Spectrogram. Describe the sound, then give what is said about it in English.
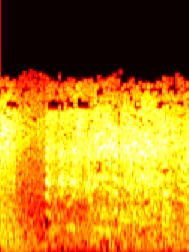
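A door is slammed shut with a loud, harsh, rattling crash that rings on for a couple of seconds, forceful, with no talking over it. “Is the door still on the hinges, Amos?”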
